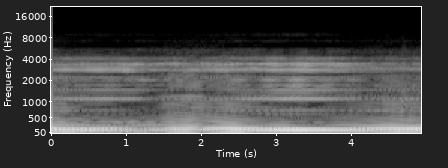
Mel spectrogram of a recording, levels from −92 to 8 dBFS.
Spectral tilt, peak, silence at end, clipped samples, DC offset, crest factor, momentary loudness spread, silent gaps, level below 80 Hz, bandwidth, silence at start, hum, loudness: -10 dB/octave; -2 dBFS; 0 s; under 0.1%; under 0.1%; 10 dB; 9 LU; none; -24 dBFS; 4.5 kHz; 0 s; none; -14 LUFS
